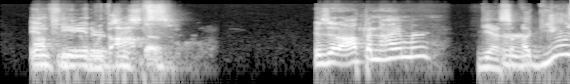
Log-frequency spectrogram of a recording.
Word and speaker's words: Oppenheimer: pronounced it correctly yeah there's no F's in there though yeah I keep thinking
